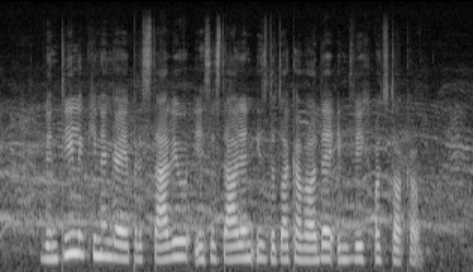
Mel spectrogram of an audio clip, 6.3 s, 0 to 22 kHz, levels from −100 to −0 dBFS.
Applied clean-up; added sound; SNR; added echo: none; Crowd; 15 dB; none.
